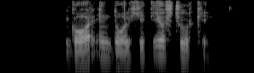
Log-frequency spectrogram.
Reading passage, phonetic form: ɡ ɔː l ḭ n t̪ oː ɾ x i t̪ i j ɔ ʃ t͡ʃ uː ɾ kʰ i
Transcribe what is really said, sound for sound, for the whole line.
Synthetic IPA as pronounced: ɡ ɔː ɾ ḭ n d̪ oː l x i t̪ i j ɔ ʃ t͡ʃ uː ɾ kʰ i

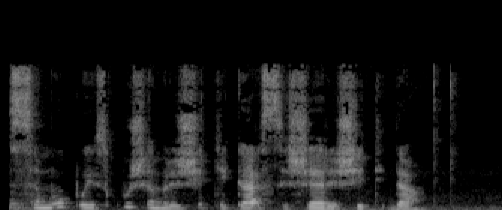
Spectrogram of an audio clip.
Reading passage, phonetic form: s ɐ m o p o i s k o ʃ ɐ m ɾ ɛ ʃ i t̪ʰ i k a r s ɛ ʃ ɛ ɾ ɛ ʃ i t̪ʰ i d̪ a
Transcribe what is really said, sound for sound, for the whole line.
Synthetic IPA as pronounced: s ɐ m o p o i s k u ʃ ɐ m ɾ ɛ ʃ i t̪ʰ i k a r s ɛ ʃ ɛ ɾ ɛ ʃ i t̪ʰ i d̪ a

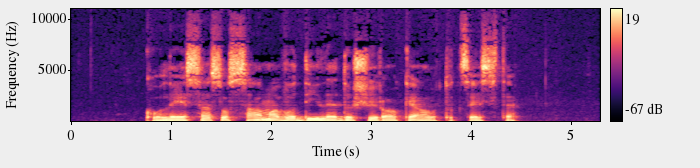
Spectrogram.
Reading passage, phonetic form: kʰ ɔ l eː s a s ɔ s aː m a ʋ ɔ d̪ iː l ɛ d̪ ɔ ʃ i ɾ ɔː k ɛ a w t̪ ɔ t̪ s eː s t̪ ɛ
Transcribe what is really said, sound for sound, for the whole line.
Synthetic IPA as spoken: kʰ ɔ l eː s a s ɔ s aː m a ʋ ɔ d̪ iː l ɛ d̪ ɔ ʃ i ɾ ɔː k ɛ a w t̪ ɔ t̪ s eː s t̪ ɛ

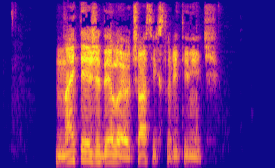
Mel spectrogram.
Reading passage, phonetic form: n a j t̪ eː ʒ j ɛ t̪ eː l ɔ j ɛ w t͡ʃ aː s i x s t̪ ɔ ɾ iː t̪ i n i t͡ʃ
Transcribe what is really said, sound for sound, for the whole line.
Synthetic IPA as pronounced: n a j t̪ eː ʒ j ɛ d̪ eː l ɔ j ɛ w t͡ʃ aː s i x s t̪ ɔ ɾ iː t̪ i n i t͡ʃ

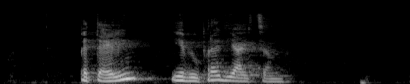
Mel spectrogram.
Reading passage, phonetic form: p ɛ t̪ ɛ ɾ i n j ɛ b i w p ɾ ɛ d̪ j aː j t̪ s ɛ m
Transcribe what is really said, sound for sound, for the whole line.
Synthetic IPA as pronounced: p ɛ t̪ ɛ l i n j ɛ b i w p ɾ ɛ d̪ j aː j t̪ s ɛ m

